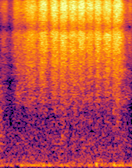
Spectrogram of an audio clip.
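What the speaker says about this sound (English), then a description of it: "you really want to rub this stuff in because you want to make sure that it penetrates the wood" Oil is rubbed by hand into a wooden cutting board, a steady soft scrubbing hiss with a gentle back-and-forth rhythm, close and continuous with no talking.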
